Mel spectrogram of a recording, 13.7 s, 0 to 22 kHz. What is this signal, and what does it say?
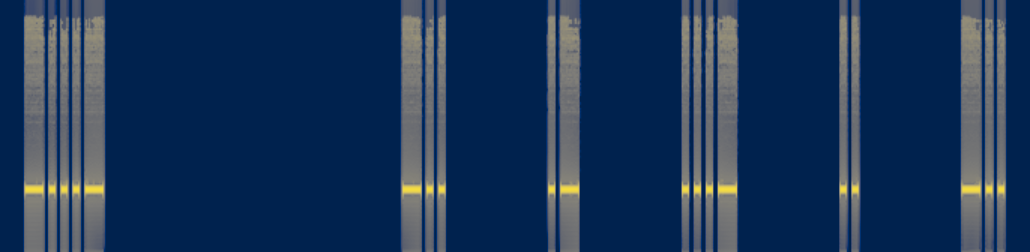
Morse code, heard as a keyed tone, about 15 wpm, spaced as for 5 wpm, 1000 Hz. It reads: <BT> DAVID
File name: qotdfiles / 5wpm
